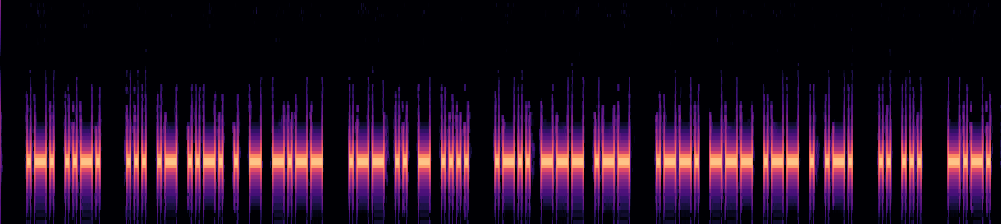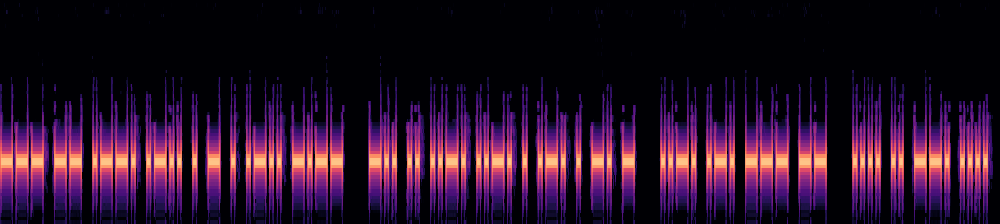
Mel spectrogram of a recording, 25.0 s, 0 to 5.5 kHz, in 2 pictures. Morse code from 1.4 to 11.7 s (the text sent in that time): SAFETY WITH LOW POWER IS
